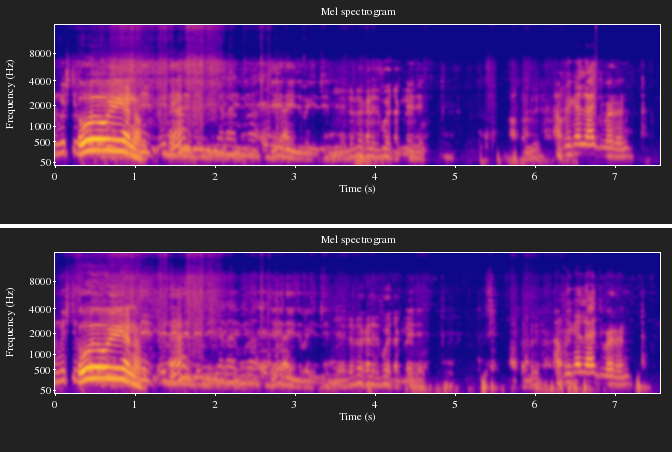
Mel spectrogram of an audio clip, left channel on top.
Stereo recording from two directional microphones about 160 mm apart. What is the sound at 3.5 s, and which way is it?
Speech, 25° right (ahead or behind).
